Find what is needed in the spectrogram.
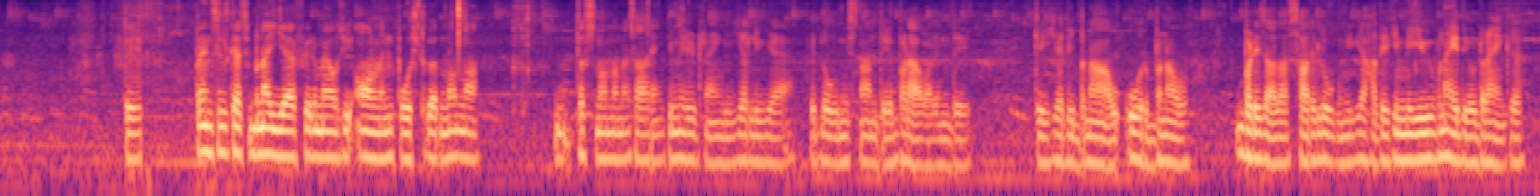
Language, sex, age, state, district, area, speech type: Dogri, male, 18-30, Jammu and Kashmir, Kathua, rural, spontaneous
